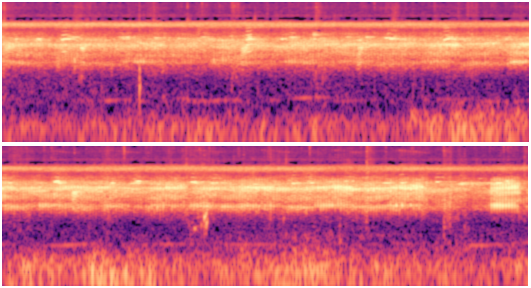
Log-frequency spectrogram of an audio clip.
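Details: Frogs calling together in a dense, continuous chorus, a steady wash of overlapping croaks and trills with no clear pause, plus a low rumble underneath and a brief louder burst near the end.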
